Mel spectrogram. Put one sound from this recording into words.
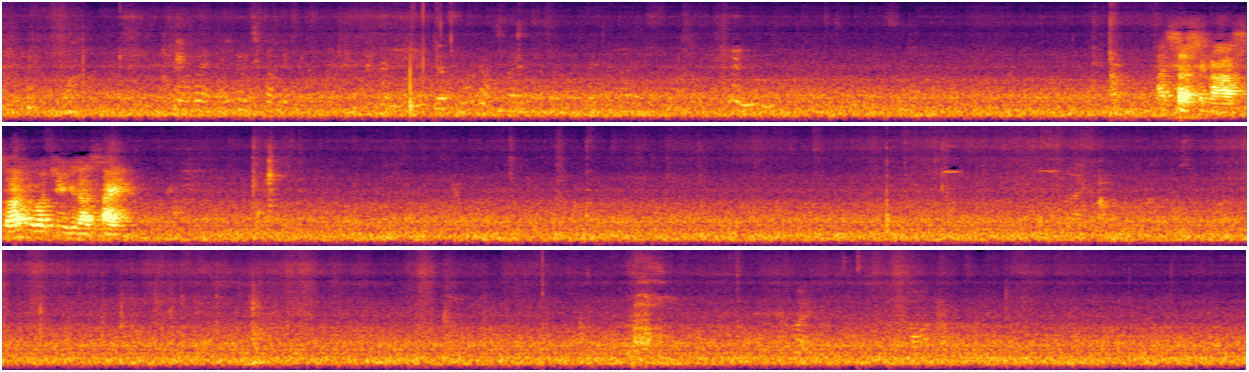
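A vehicle hums steadily as it drives along a road.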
